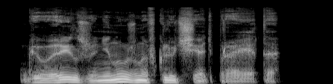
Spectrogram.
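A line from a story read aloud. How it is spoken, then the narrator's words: Through gritted teeth. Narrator (Russian): процедил он Вершбицкой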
